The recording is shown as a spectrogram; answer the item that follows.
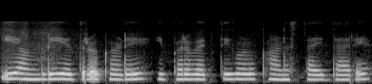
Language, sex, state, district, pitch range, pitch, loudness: Kannada, female, Karnataka, Bidar, 230-245 Hz, 235 Hz, -16 LUFS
